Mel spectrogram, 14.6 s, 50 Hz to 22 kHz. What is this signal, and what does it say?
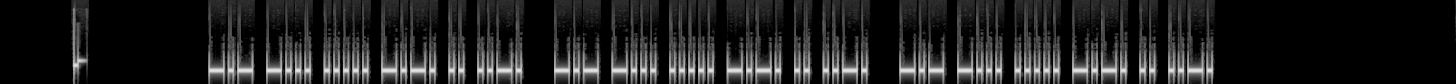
Morse code, heard as a keyed tone, about 25 wpm, 700 Hz. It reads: KB5CIF KB5CIF KB5CIF
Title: USA Call Signs Repeated 3x 25wpm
